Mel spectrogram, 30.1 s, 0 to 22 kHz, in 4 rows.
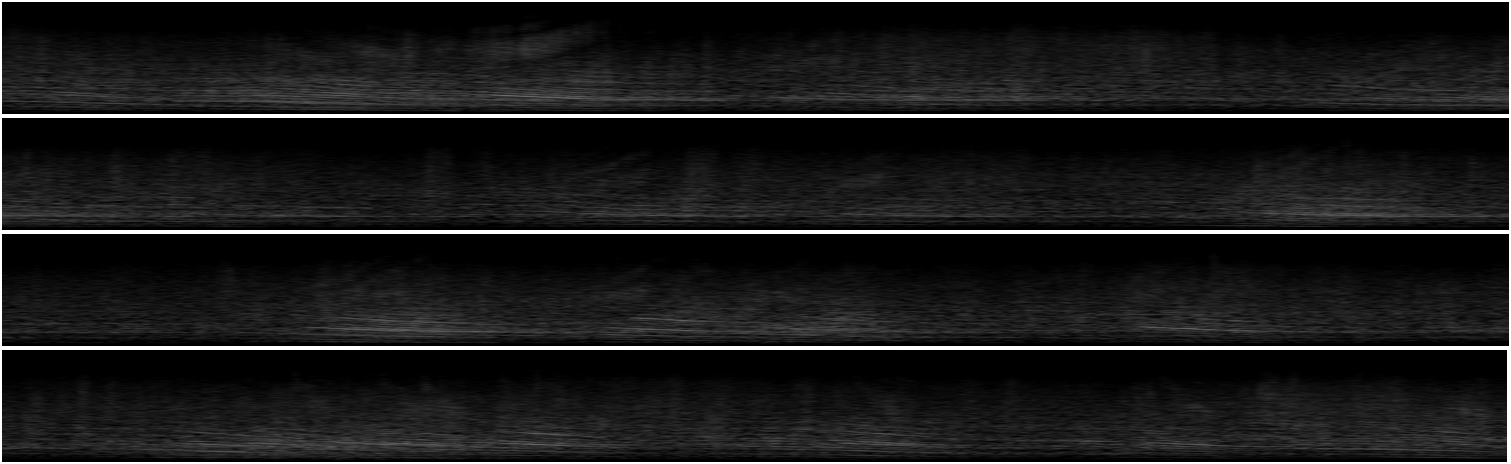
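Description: NASCAR stock cars at racing speed, their V8 engines passing one after another, each dropping in pitch as it goes by.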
